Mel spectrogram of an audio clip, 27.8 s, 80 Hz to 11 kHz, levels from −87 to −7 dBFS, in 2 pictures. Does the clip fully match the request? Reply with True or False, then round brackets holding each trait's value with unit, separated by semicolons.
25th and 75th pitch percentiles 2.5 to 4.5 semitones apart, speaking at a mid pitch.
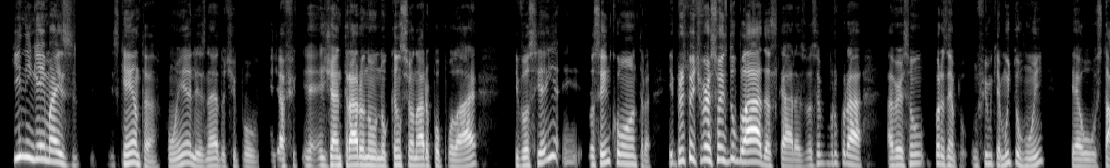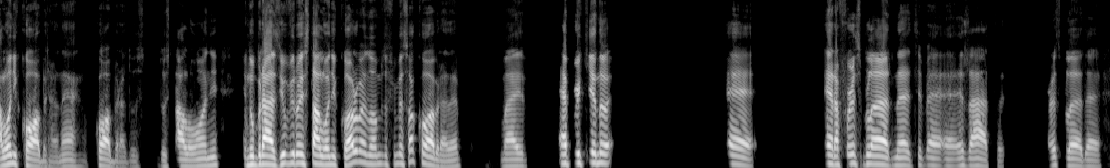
False (5.5 semitones; 150 Hz)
